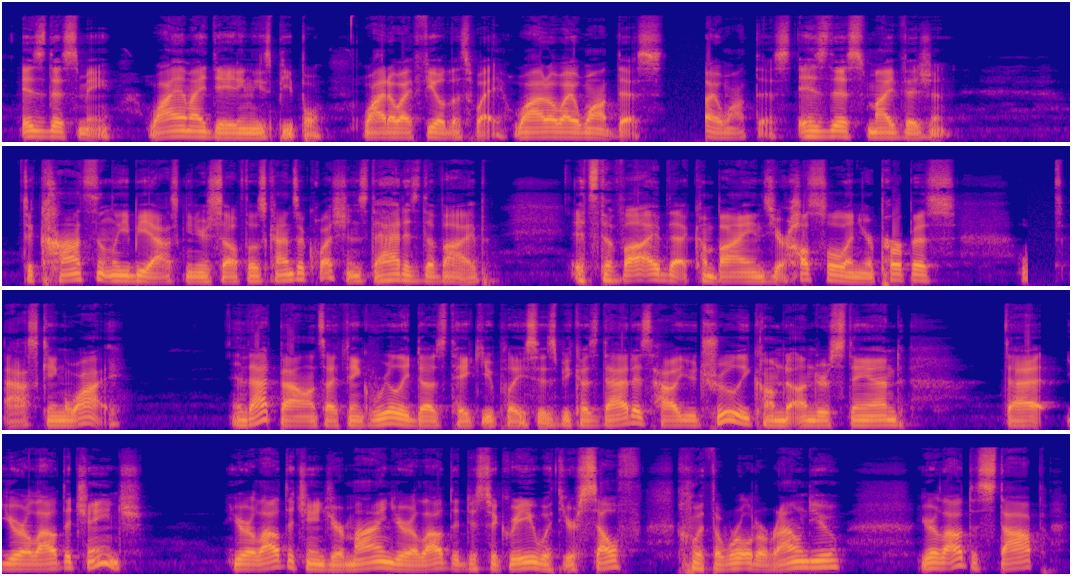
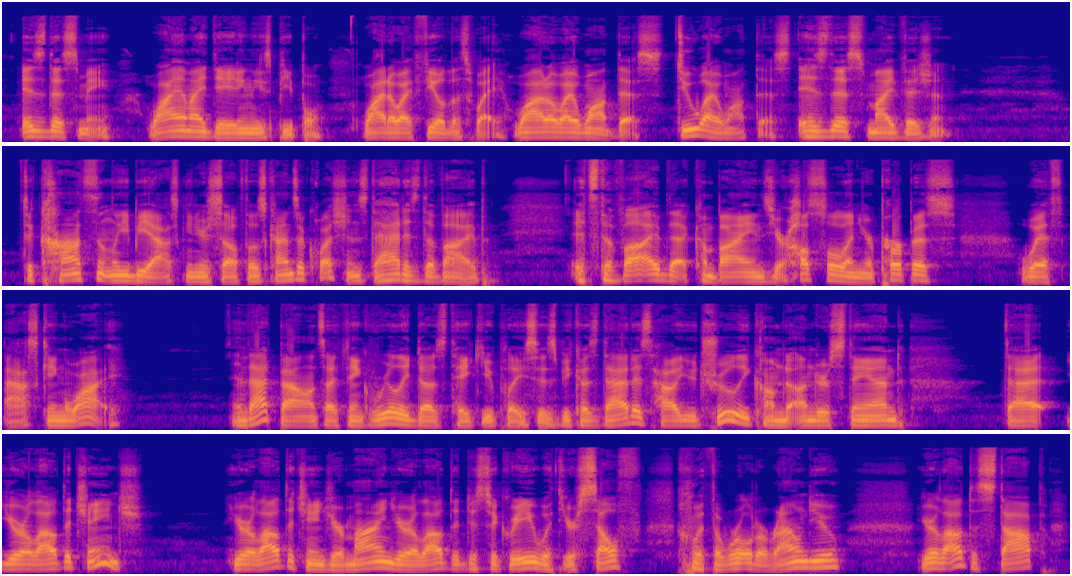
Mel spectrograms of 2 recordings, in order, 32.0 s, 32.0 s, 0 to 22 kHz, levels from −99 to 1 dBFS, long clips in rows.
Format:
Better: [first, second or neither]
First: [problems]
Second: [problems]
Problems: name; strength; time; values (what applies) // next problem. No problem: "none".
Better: second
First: audio cutting out; at 5 s and at 16 s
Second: none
